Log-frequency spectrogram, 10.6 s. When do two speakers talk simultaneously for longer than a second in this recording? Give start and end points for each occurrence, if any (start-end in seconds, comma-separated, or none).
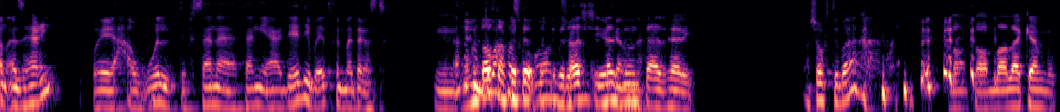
4.5-6.5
